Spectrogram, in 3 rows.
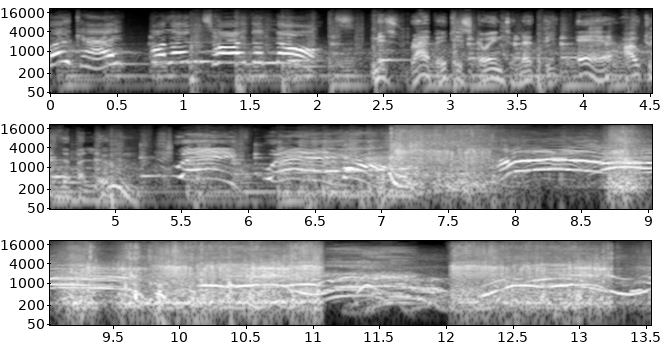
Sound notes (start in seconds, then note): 10.1 both screaming; 11.6 crowd gasps; 13.3 screaming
